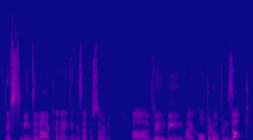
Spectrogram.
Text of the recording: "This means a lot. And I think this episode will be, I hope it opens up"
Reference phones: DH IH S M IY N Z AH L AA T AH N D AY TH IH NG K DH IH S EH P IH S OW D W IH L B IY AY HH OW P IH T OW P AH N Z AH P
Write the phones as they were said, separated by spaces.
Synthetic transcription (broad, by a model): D IH S M IY N Z AH L AA T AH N AY T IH NG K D IH S EH P IH S OW D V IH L B IY AY HH OW P IH T OW P AH N Z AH P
